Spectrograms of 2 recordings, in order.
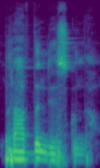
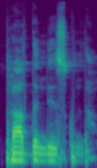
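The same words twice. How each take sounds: The two takes are said the same way.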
